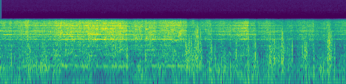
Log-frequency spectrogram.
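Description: Loaded freight train of tank cars rolling past at speed: a steady rumble with quick clicks and clatter of the wheels over the rails, and a thin steady ringing tone through the first couple of seconds.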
